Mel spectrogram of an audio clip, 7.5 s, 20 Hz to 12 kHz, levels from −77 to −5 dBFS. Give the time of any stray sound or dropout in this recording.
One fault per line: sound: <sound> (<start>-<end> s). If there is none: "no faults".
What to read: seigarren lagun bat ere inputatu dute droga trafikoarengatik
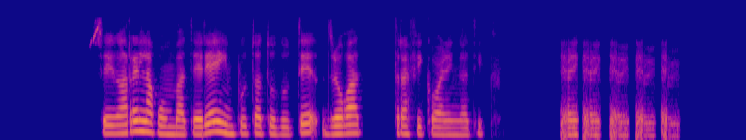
sound: laugh (5.6-6.8 s)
